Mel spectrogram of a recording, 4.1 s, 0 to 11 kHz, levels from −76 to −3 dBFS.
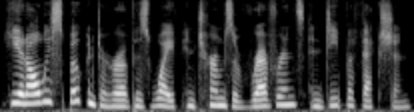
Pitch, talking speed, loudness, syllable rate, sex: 215 Hz, 230 wpm, -19 LUFS, 5.8 syllables/s, female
